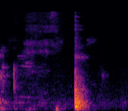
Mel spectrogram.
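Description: Beer snifter glasses are set out and handled, giving a few soft knocks and then one loud, close clink of glass that fades quickly.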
